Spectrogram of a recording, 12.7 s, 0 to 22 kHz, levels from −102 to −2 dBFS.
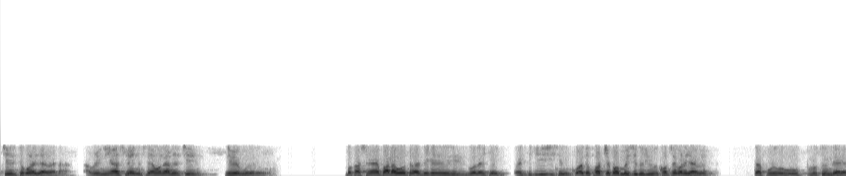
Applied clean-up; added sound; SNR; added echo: none; none; none; none.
